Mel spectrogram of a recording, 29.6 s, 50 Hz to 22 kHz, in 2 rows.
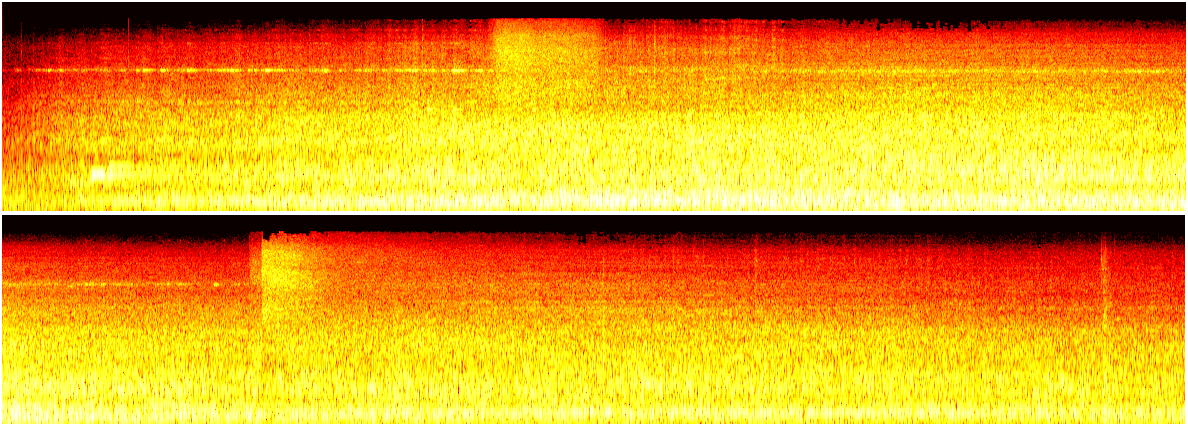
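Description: Heritage passenger train with a diesel locomotive rolling along the platform: engine running and wheels rumbling on the rails, building over the first few seconds and then slowly easing. A thin high squeal runs through the first half, and two short hisses come about 6 and 18 seconds in.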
